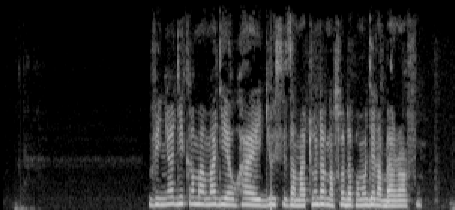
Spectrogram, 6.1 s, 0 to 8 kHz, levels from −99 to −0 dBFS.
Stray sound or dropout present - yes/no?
no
